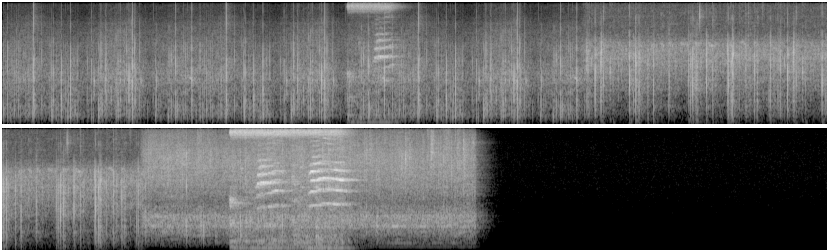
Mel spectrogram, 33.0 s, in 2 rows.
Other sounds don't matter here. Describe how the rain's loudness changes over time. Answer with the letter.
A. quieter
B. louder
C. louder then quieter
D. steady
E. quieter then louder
D.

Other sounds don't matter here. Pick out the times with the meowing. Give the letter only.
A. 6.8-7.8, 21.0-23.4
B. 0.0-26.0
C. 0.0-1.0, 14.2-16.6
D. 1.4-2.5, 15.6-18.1
A.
